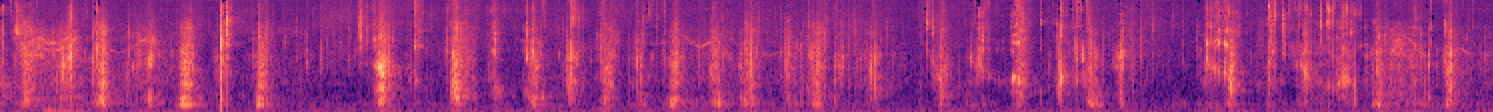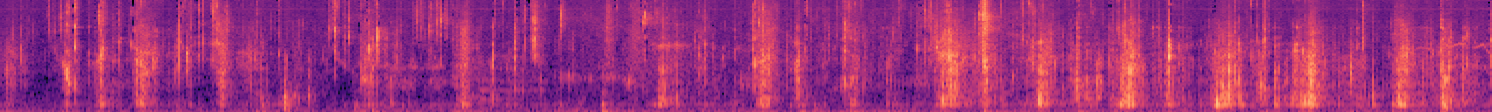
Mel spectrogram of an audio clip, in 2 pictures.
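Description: Close-miked chewing of raw mullet gizzard: a continuous run of irregular crunching bites and chews, several a second.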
